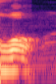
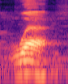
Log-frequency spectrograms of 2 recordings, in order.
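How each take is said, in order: First: The vowel is rounded, sounding like 'o'. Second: The vowel is open, sounding like 'a'. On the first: The speaker calls it wrong. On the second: The speaker calls it right.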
